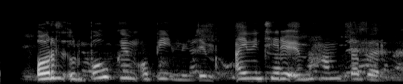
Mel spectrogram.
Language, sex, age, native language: Icelandic, male, 13, Icelandic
